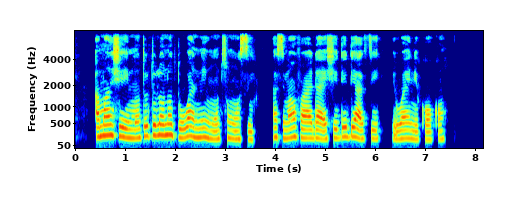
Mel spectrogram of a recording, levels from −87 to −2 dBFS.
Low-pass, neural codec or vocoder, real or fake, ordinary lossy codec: 7.2 kHz; none; real; none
